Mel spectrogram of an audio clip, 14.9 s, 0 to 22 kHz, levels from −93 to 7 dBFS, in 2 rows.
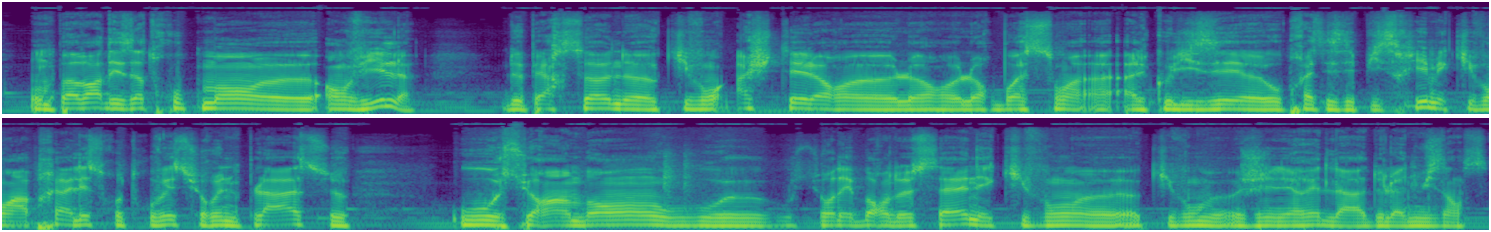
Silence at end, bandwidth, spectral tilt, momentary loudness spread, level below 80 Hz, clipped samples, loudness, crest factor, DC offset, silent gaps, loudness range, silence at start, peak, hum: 0 s; 19 kHz; -5 dB/octave; 4 LU; -34 dBFS; under 0.1%; -13 LUFS; 12 dB; under 0.1%; none; 1 LU; 0 s; 0 dBFS; none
